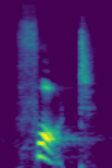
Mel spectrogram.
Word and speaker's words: fought: इसके बाद है फॉट, FOUGHT। यहां पर भी GH साइलेंट है।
